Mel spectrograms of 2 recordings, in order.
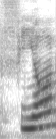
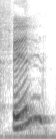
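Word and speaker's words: Fionn: but um it follows I pronounced it Finn it's spelled f i o NN which I like thought was like Fon or something but but then I looked it up and Google said it's just pronounced Finn I don't know he's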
